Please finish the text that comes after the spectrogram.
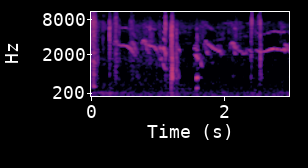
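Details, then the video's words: Hens and roosters on a chicken farm: abrupt clucks and clicks mixed with drawn-out high peeping notes that slide downward, over a low mechanical hum. "Moment of the sound of a chicken farm, roosters and hens making noise"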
